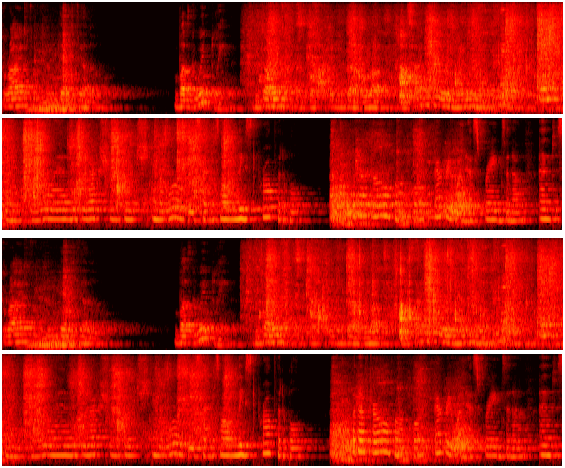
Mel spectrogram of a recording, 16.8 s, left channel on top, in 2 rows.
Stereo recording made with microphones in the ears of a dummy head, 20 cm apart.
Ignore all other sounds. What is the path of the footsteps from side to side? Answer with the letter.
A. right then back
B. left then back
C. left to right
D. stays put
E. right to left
E.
